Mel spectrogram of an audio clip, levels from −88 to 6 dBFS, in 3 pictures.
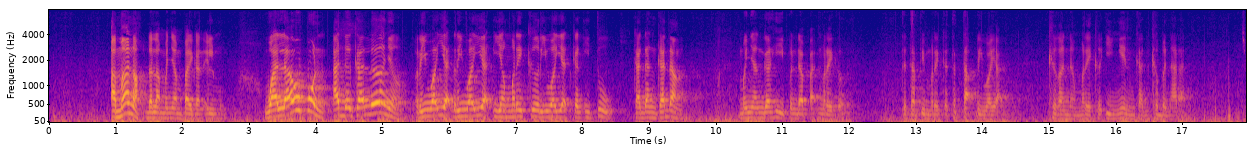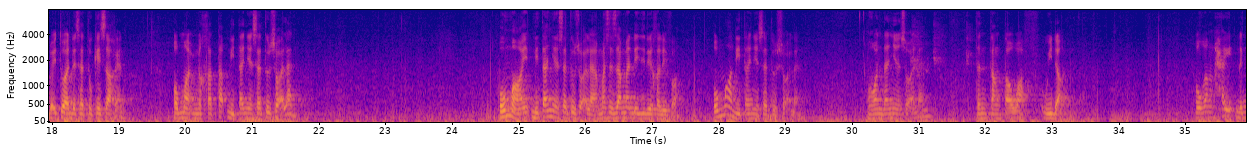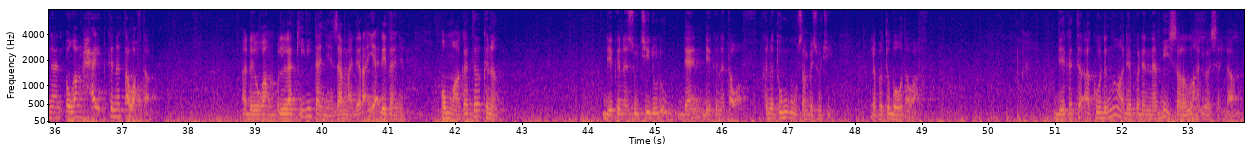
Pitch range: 110-140 Hz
